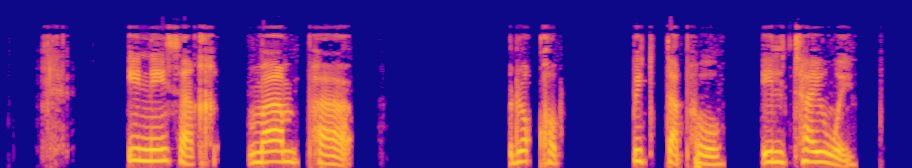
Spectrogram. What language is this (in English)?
Jaqaru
